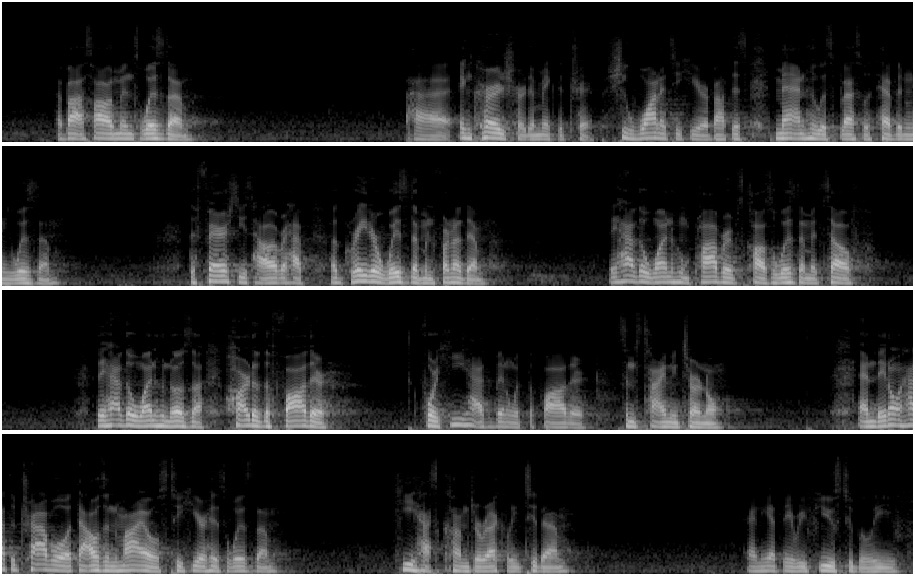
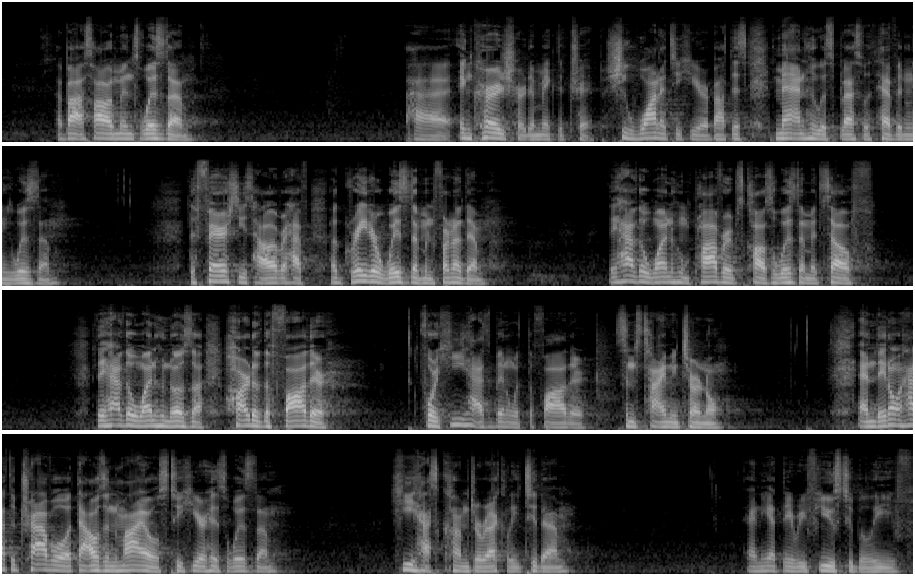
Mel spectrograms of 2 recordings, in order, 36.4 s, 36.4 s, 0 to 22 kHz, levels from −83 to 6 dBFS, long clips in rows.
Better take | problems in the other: second | muffled; very; fading above 1.5 kHz

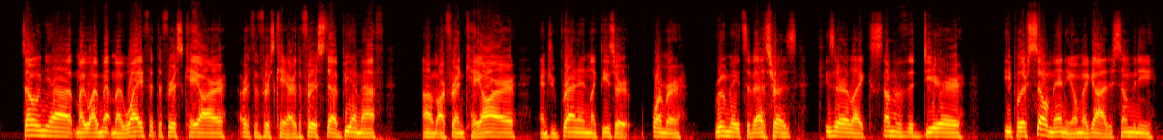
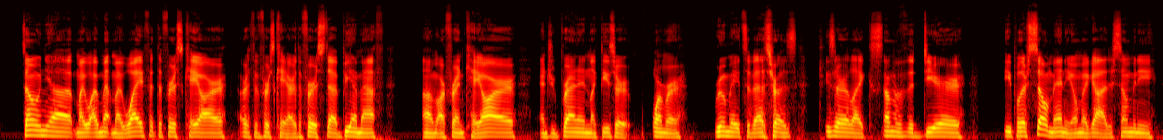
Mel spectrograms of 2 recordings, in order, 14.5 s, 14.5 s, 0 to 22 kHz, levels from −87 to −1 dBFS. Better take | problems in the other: second | distortion; slight; 8% of the sound clipped

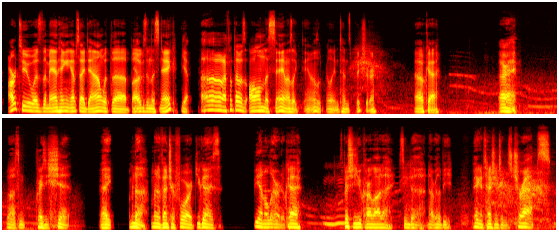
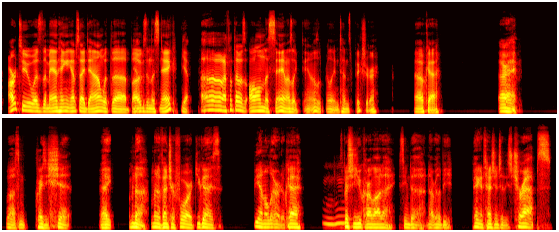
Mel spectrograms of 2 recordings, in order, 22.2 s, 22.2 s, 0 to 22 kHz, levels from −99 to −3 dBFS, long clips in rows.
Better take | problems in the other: second | hiss; noticeable; from 5 to 13 s and from 16 s on; 20 dB below the speech

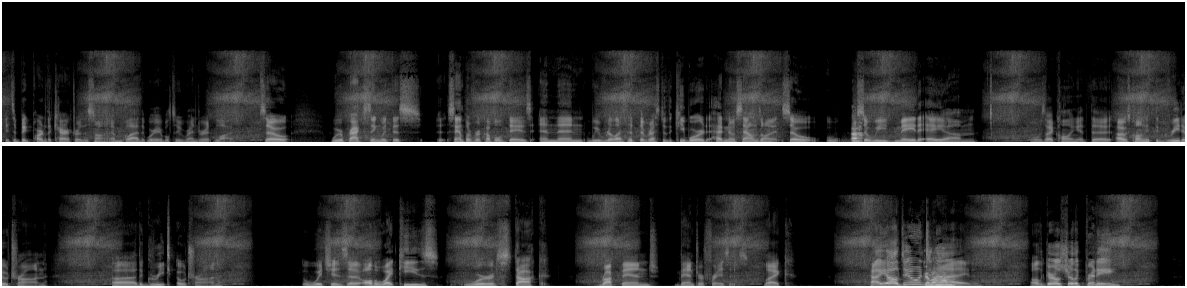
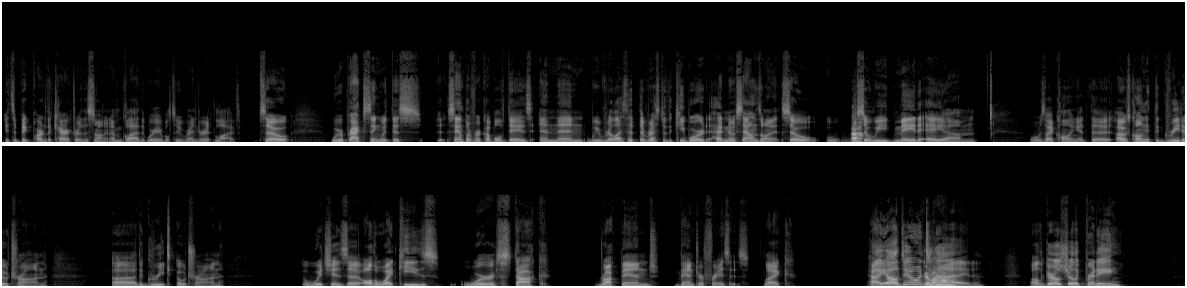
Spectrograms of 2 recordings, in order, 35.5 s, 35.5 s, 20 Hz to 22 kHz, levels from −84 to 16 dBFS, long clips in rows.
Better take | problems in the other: second | hiss; noticeable; throughout; 10 dB below the speech

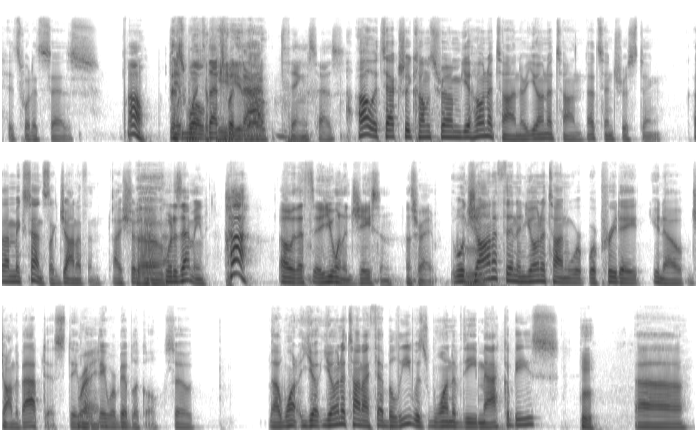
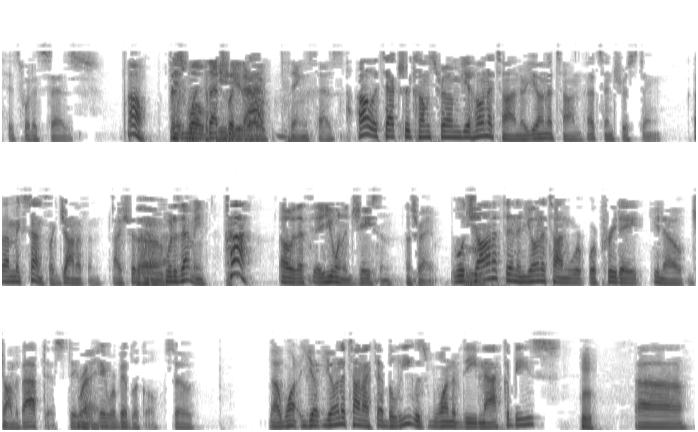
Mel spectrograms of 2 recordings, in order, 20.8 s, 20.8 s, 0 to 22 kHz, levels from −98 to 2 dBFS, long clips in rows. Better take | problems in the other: first | garbled, watery; badly

